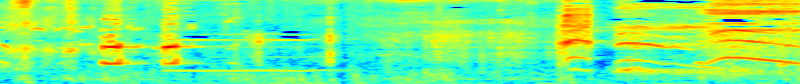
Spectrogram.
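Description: A girl's high-pitched voice squealing in rising-and-falling glides through the last second or so, after a few sharp knocks and a short steady tone in the first half.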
